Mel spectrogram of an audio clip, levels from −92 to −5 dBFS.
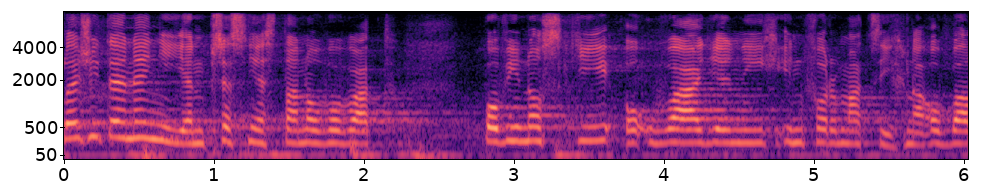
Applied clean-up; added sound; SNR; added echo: none; none; none; none.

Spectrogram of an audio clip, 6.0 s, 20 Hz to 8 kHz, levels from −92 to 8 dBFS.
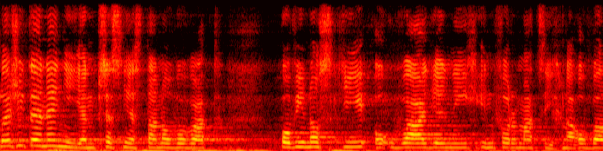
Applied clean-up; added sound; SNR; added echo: none; none; none; reverberation time 0.3 s.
